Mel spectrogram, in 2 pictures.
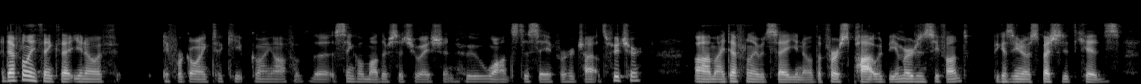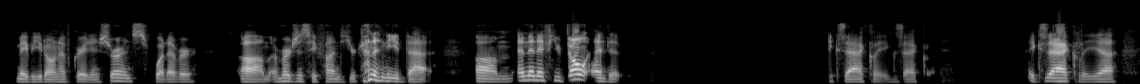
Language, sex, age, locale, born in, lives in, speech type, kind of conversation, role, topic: English, male, 20-24, en-US, United States, United States, conversation, podcast, guest, What are some practical ways for beginners to start investing confidently?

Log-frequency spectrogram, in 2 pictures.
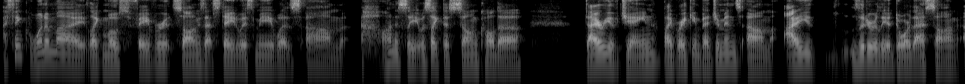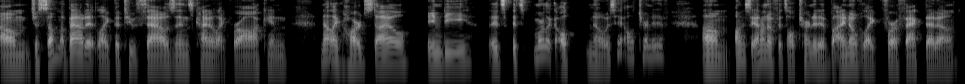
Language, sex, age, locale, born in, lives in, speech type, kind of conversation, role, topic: English, male, 25-29, en-US, United States, United States, conversation, unstructured, none, Which book, movie, or song has stayed with you, and why does it still matter to you?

